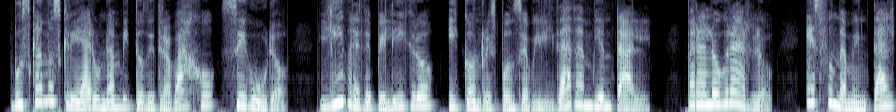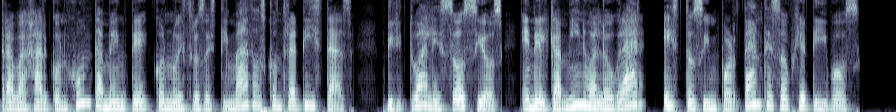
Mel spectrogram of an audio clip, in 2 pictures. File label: Corporate internal video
